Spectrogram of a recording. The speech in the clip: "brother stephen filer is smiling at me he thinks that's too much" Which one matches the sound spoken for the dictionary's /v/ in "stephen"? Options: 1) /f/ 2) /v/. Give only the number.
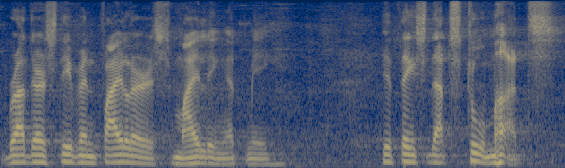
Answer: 2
